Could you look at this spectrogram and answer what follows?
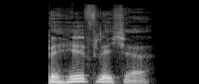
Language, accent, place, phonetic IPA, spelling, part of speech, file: German, Germany, Berlin, [bəˈhɪlflɪçə], behilfliche, adjective, De-behilfliche.ogg
- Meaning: inflection of behilflich: 1. strong/mixed nominative/accusative feminine singular 2. strong nominative/accusative plural 3. weak nominative all-gender singular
